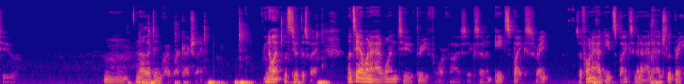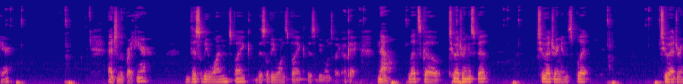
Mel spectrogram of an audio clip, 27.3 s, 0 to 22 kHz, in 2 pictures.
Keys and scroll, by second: 3.0 ctrl+z.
